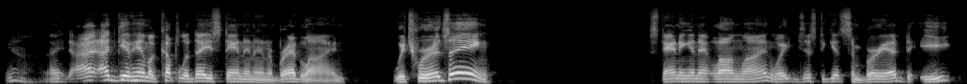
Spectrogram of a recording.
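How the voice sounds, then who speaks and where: Chatting casually about politics as a podcast host, a Southern US man stammers, restarts, and chuckles frequently. He speaks at a moderate pace and medium pitch with lively intonation, in a dry recording with clean studio sound.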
